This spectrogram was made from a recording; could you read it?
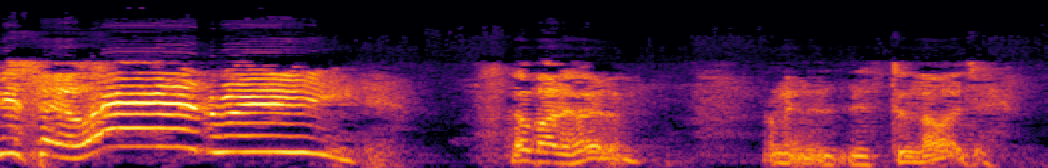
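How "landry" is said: very high, drawn-out, top-of-the-voice scream. Retelling how a young preacher screamed a name in loud worship: imitating a scream. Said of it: "screamed at the top of his voice".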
